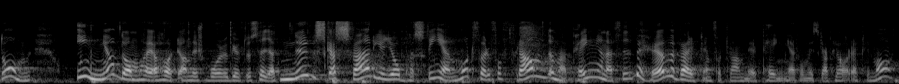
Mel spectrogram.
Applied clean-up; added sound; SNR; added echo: none; none; none; none.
